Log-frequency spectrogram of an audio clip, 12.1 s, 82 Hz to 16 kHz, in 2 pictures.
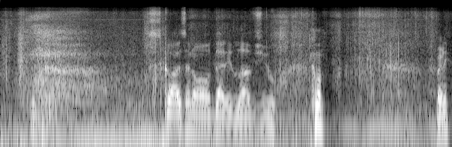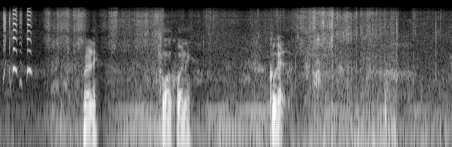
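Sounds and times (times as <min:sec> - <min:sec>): short high-pitched squeaks: 0:06.0 - 0:06.6.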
